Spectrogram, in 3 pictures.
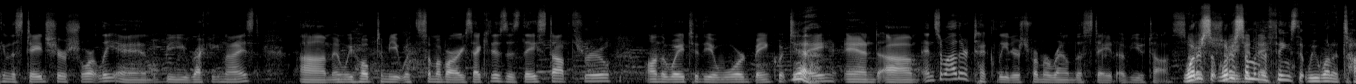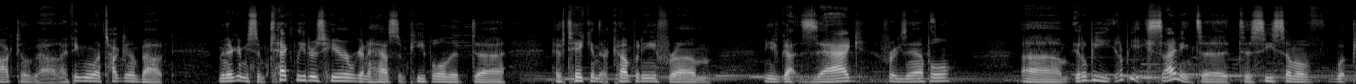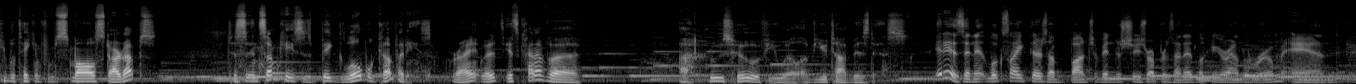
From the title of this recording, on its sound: Live from Utah CEO of the Year Awards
